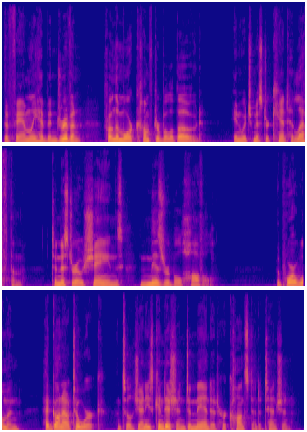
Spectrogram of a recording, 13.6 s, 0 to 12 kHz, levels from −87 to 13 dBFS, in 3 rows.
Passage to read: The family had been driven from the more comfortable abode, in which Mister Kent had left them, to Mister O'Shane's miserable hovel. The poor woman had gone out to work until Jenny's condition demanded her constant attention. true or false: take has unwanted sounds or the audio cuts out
true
